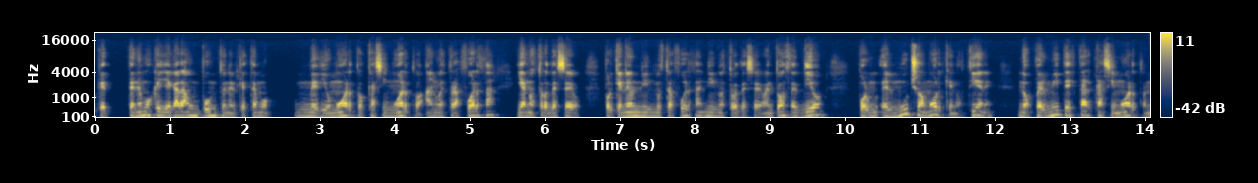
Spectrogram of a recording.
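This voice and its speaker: Male co-host; steady, reflective delivery, mid-pitched voice. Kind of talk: reflective faith talk.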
